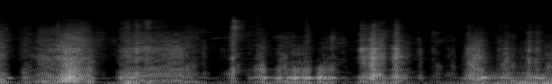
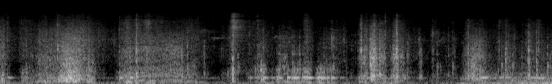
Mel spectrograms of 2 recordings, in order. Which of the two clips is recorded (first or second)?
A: second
